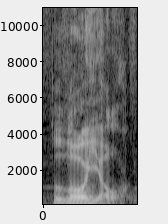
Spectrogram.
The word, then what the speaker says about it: loyal: You gotta pronounce it loyal. Loyal. You gotta make sure that you're not using between Y and L. Loyal, loyal. Like you have to kind of link it to each other.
